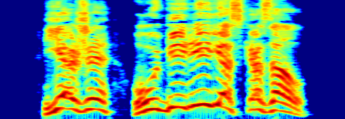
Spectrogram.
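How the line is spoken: Barked. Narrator (Russian): рявкнул сосед

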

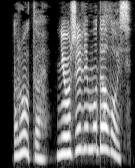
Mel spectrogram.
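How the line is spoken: Excited exclamation. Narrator (Russian): воскликнула я, понимая, что войску все же удалось справиться с разбойниками

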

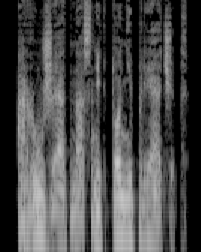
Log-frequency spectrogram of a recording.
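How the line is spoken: Whisper. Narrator (Russian): продолжал Шуллер шепотом

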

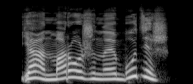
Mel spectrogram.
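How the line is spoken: Shouted from a distance. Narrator (Russian): крикнул от дома Сергей

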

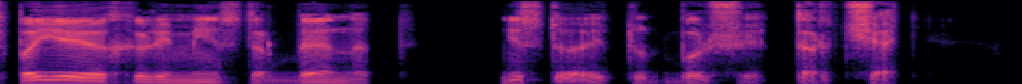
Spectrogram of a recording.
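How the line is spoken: Tired. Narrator (Russian): Джо устало произнес

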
